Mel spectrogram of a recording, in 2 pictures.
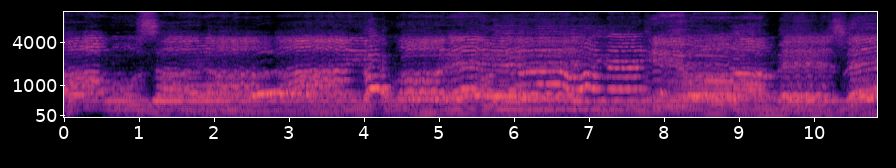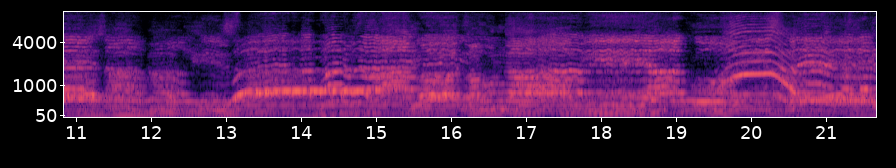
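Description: A small mixed group of young singers, three women and a man, sing a gospel song together into microphones, several voices at once with long held notes.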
